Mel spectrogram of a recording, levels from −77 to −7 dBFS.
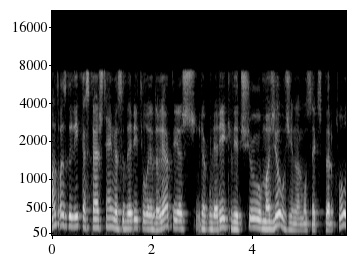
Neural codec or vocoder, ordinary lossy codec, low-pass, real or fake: codec, 16 kHz, 1 kbps, X-Codec, HuBERT features, trained on balanced general audio; MP3, 96 kbps; 7.2 kHz; fake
